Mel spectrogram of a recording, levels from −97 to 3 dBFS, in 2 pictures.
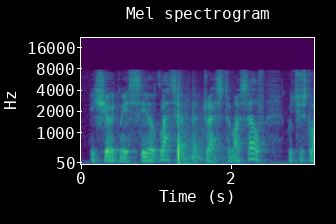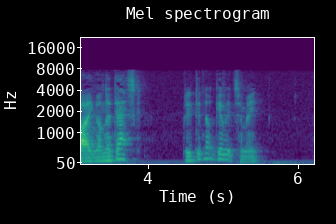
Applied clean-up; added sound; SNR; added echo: none; Fireworks; -1 dB; none.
